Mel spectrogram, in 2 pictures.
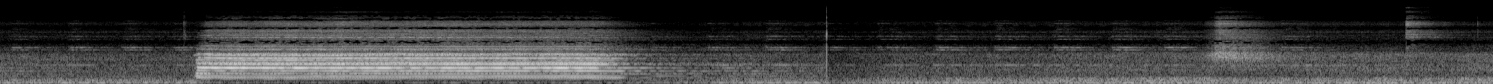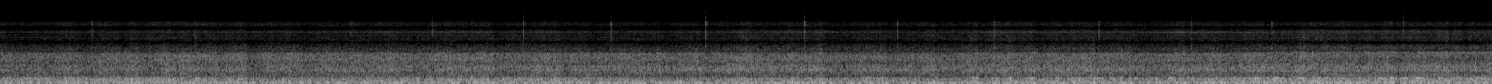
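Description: Diesel freight locomotive's multi-chime air horn sounds one long blast about two seconds in, lasting about four seconds. Afterwards the locomotives' diesel engines and rolling wheels rumble steadily, slowly growing louder as the lead units draw alongside, with two brief sharp sounds in the middle.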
